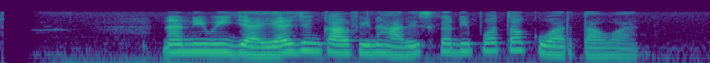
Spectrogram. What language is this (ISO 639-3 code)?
sun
